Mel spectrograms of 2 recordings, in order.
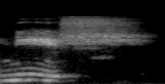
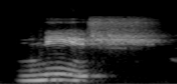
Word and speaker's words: niche: is the wrong answer the right answer in british english would be niche i repeat niche novel note schwinn sled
